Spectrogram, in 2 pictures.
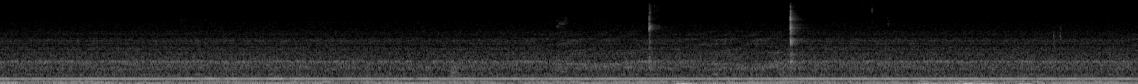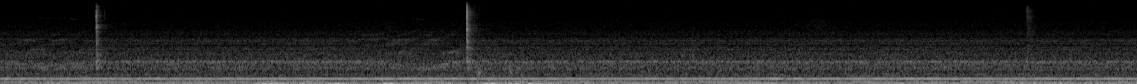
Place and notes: {"title": "Poznan, living room - radiator language when set to 4", "date": "2012-10-27 20:24:00", "description": "radiator makes a whole array of sounds - a high pitched whine, modulated swoosh, squirts and cracks + you get to hear evening rumble form other apartments.", "latitude": "52.46", "longitude": "16.90", "altitude": "97", "timezone": "Europe/Warsaw"}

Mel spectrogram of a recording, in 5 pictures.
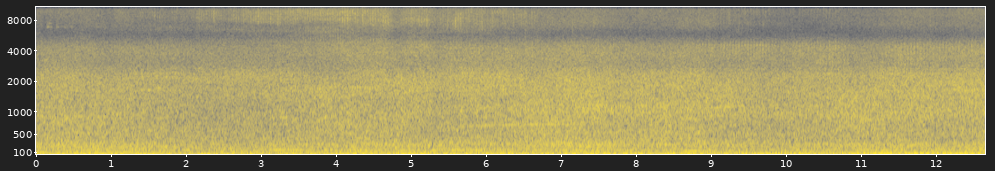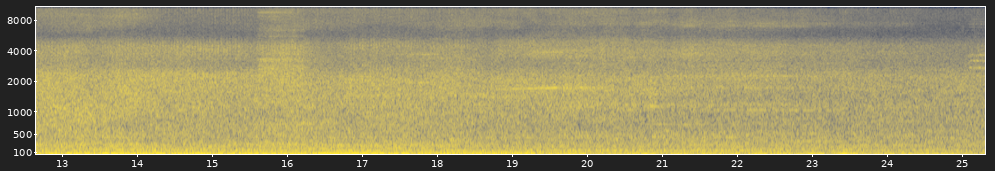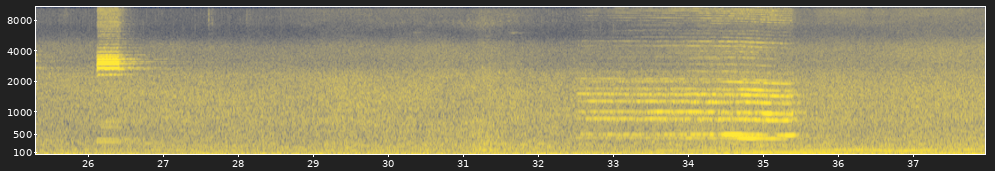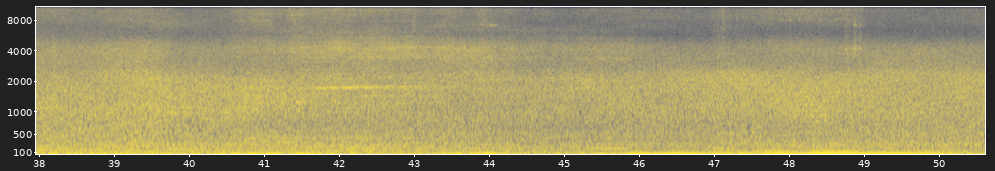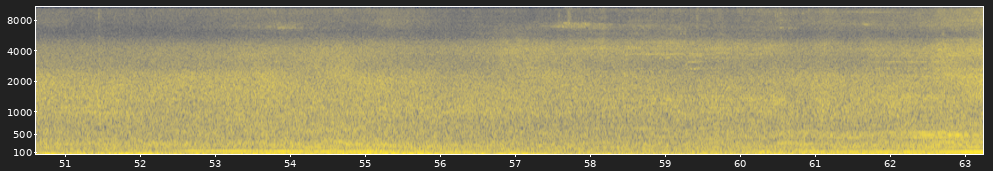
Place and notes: {"title": "國順東路, Yangpu District - walking in the Street", "date": "2013-11-22 17:20:00", "description": "Walking in the street, Traffic Sound, Binaural recording, Zoom H6+ Soundman OKM II", "latitude": "31.29", "longitude": "121.52", "altitude": "7", "timezone": "Asia/Shanghai"}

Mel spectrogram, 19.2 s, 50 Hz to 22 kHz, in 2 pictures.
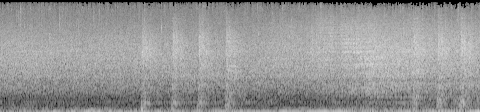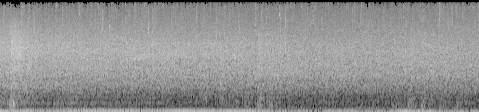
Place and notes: {"title": "all the mornings of the ... - aug 24 2013 saturday 08:49", "date": "2013-08-24 08:49:00", "latitude": "46.56", "longitude": "15.65", "altitude": "285", "timezone": "Europe/Ljubljana"}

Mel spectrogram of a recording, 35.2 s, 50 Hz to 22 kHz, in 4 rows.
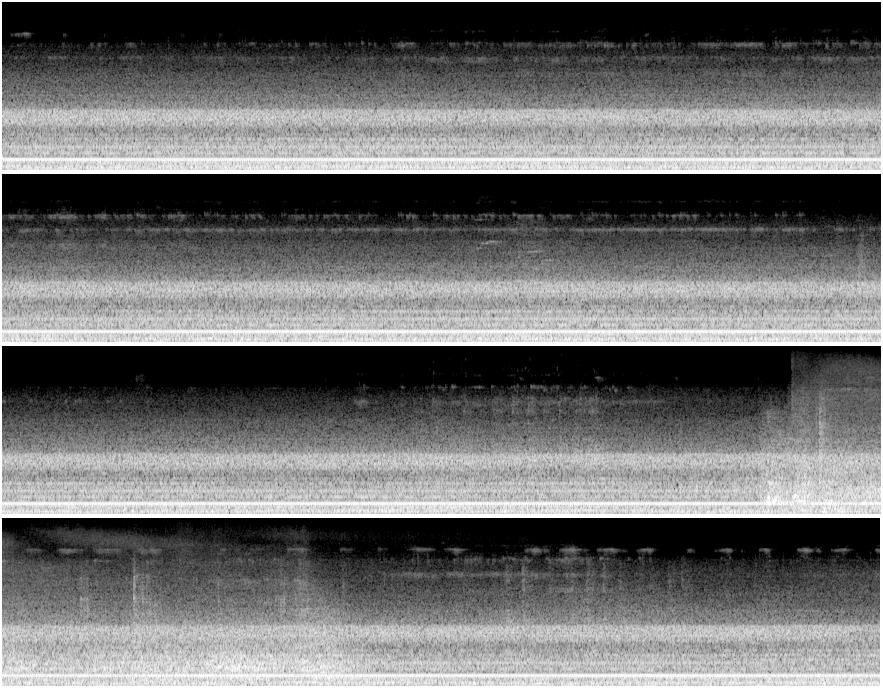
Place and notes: {"title": "Maribor, Pohorje, Bellevue - gondola station", "date": "2011-11-21 14:55:00", "description": "gondola station at work. the cable car at 1000m goes down to maribor", "latitude": "46.52", "longitude": "15.58", "altitude": "1046", "timezone": "Europe/Ljubljana"}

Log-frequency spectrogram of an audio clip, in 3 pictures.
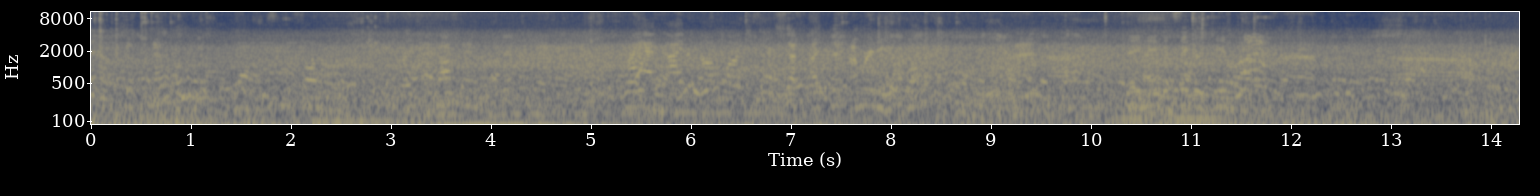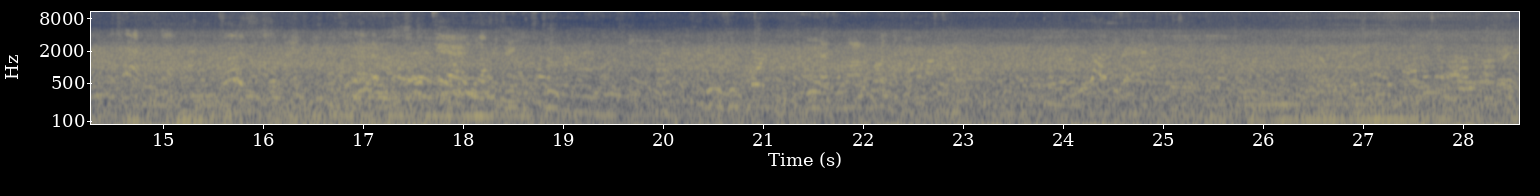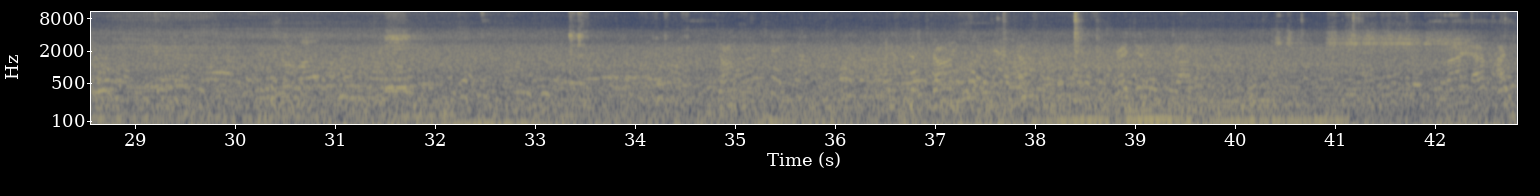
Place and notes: {"title": "Fangbang Road, Shanghai - at the intersection", "date": "2013-12-03 13:39:00", "description": "The crowd gathered at the intersection of voice conversations, Traffic Sound, Binaural recording, Zoom H6+ Soundman OKM II", "latitude": "31.22", "longitude": "121.48", "altitude": "14", "timezone": "Asia/Shanghai"}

